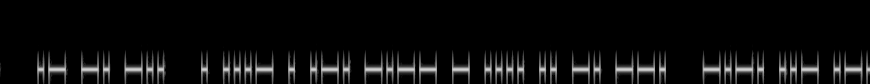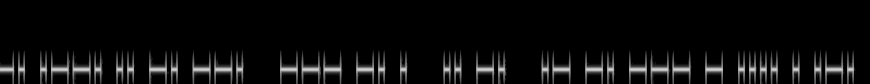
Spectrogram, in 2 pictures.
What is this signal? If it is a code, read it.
Morse code, heard as a keyed tone, about 22 wpm, 700 Hz. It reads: AND EVERYTHING CUPPING ONE IN ANOTHER
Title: A Sound Of Thunder 22wpm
